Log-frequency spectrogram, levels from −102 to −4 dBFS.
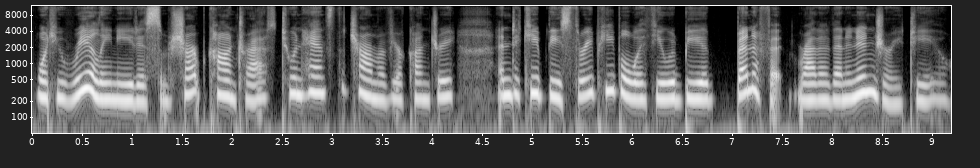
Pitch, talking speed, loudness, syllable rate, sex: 235 Hz, 215 wpm, -18 LUFS, 5.4 syllables/s, female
